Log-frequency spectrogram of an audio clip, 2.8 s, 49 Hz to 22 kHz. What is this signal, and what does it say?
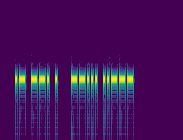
Morse code, heard as a keyed tone, about 39 wpm, 700 Hz. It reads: AGE 72
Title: Practice QSO - Exchange 3 - More Info - 40wpm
